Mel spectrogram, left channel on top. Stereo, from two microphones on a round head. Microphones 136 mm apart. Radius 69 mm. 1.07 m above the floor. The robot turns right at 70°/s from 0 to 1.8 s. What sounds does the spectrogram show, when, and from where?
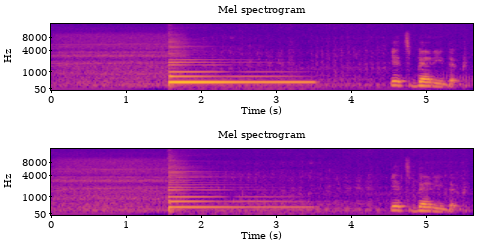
1.6 s a guitar: 25° right (ahead or behind), 1.7 m; by 3.5 s 40° right (ahead or behind), 1.7 m
4.5 s a woman speaking: 25° left (ahead or behind), 0.5 m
